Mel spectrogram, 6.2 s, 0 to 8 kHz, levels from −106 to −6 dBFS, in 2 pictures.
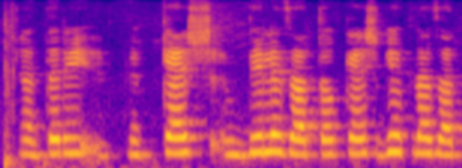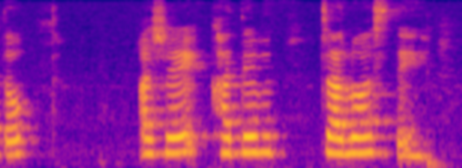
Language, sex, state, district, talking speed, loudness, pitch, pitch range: Marathi, female, Maharashtra, Pune, 105 wpm, -23 LUFS, 265 Hz, 250-280 Hz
